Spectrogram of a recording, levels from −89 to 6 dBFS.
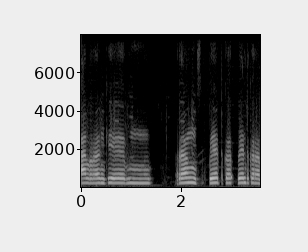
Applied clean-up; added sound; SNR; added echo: neural separator model SepFormer DNS4.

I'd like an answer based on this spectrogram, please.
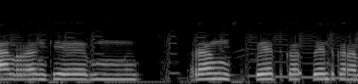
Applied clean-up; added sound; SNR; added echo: none; Electric guitar; 18 dB; none.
